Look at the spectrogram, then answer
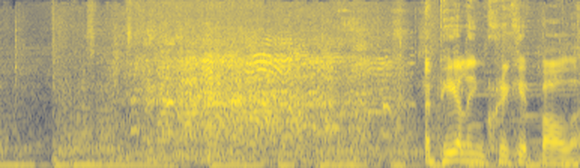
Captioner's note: laughter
